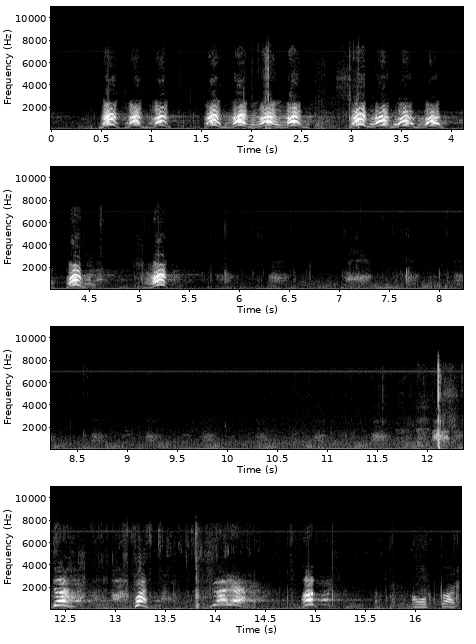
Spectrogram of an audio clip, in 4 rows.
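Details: German shepherd barking in protection training with a rubber toy and search exercise, 10 February 2019: fast, rough barks in dense clusters for about five seconds, a quiet gap, then more scattered barks. A person is talking.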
